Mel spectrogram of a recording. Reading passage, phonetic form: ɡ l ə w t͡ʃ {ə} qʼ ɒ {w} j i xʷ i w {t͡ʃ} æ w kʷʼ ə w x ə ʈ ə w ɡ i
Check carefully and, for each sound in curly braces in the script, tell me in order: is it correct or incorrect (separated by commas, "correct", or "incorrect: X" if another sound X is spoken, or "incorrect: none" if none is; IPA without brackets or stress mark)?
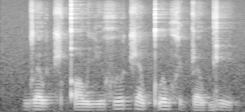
correct, correct, correct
